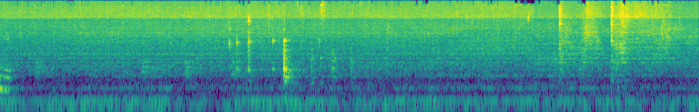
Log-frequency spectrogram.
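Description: Spice paste frying in oil for a lentil fritter and eggplant curry, a soft continuous sizzle with scattered light clinks and scrapes of stirring.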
